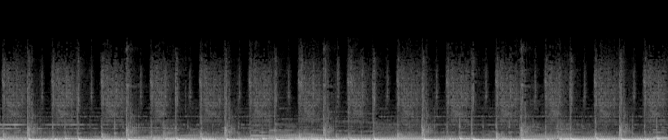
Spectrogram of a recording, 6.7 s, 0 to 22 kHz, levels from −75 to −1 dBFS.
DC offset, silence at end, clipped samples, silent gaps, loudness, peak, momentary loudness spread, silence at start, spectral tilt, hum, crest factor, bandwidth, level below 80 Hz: under 0.1%; 0 s; under 0.1%; none; -23 LUFS; -8 dBFS; 3 LU; 0 s; -6 dB/octave; none; 12 dB; 15 kHz; -24 dBFS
